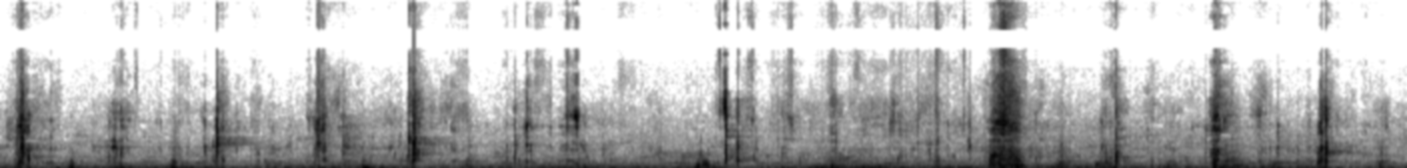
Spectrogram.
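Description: Close-miked chewing and biting of sticky, sauce-glazed braised strips: wet mouth clicks and snaps at irregular intervals.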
